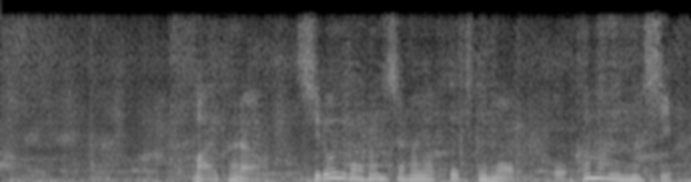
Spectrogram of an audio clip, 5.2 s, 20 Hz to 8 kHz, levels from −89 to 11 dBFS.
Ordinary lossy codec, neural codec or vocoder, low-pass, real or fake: none; codec, 24 kHz, 1.2 kbps, DualCodec; 7.2 kHz; fake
